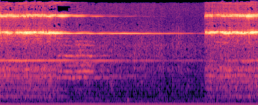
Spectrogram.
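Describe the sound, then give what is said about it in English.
A telephone rings with a bright, shrill electric bell tone: one long ring that fades out, a short pause, then a second ring starting up. No voices are heard. “Answer it, Tommy. Oh, look, what difference is a phone call now?”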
